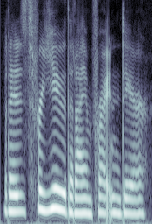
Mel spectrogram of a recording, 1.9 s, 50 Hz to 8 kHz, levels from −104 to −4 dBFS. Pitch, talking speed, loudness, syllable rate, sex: 210 Hz, 315 wpm, -14 LUFS, 6.6 syllables/s, female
